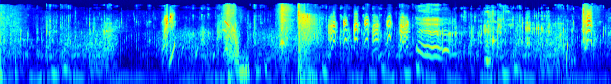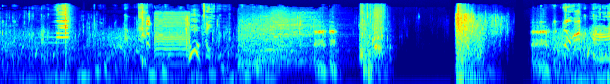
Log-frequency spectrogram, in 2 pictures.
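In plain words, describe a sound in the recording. A small cartoon creature squeals and jabbers in a high, silly voice.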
